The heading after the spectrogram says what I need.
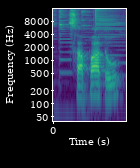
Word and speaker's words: zapato: This letter sounds more like English S or the combination of TH. For example, zapato, Zara, feliz.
